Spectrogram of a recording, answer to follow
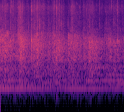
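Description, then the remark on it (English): An audience claps steadily as a clap offering to God, a dense wash of many hands with a few louder bursts, sustained and even in volume throughout, with no one speaking over it. “If you believe that, give him a clap offering tonight.”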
